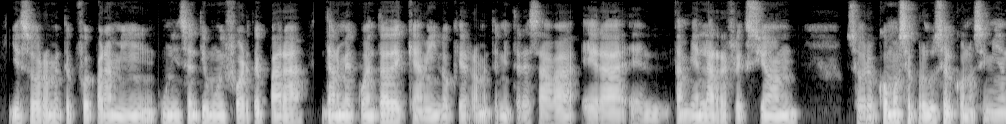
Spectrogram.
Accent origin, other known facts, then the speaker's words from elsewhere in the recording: Canary Islands, Spain; moved away as an adult; Yo realmente me fui directamente de Canarias, de una universidad buena, pero una universidad con recursos limitados, a Stanford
